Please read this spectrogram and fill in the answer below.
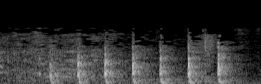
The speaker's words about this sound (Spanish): Ah, me pareció... alguien golpeando el despacho. Estoy golpeando la puerta.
